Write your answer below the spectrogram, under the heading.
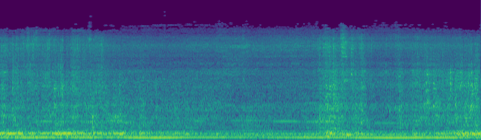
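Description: Remote-control toy excavator running with a steady low electric-motor hum as its arm and bucket work, with a brief clatter of dirt dropping into a toy dump truck's bed about five seconds in.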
